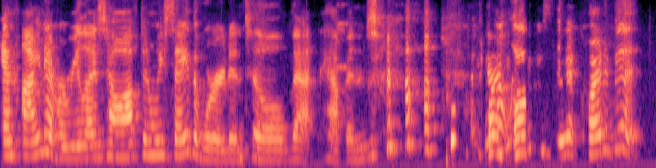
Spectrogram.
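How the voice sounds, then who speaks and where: With a raised, projected voice, a woman speaks at a high pitch and a fairly quick pace, her pitch swinging very widely. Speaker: podcast host. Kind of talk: casual chat. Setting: live stream.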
